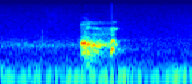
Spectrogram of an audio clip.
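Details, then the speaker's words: A single short cough from a pediatric patient simulator mannequin in a nursing simulation lab, with faint room hum; simulated, not a real patient. "this manikin speaks and cries the children are able to cough and"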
